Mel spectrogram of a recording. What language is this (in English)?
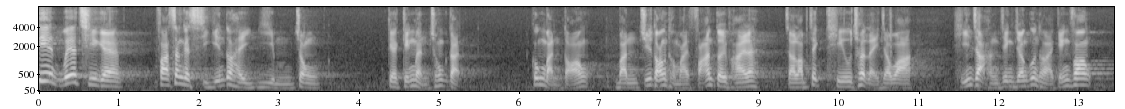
Cantonese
